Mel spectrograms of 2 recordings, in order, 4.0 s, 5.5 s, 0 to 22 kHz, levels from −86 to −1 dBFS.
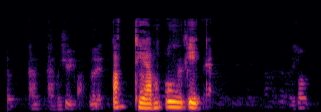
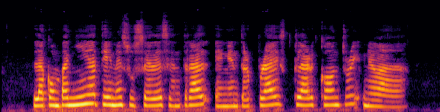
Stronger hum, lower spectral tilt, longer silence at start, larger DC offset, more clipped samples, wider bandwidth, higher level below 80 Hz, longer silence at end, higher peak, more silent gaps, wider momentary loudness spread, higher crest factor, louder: neither; about the same, -7 dB/octave vs -6 dB/octave; first, 0.85 s vs 0.45 s; neither; neither; first, 11 kHz vs 9 kHz; second, -80 dBFS vs -46 dBFS; second, 0.2 s vs 0.45 s; second, -8 dBFS vs -2 dBFS; neither; first, 26 LU vs 9 LU; first, 20 dB vs 12 dB; second, -22 LUFS vs -14 LUFS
